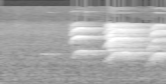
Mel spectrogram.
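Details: Pomsky Mikey at play with his toys, giving two quick high-pitched yips in close succession after a brief soft whine, in a small indoor room.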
